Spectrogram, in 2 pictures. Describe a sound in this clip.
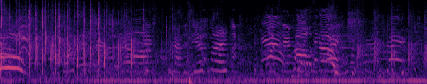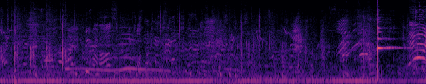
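Young players call out to each other across the field.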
